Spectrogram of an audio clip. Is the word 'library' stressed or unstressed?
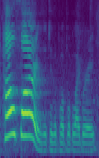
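unstressed. Only 'how far' is stressed; 'library' is not. The speaker calls it wrong. "if I stress only the first two words"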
